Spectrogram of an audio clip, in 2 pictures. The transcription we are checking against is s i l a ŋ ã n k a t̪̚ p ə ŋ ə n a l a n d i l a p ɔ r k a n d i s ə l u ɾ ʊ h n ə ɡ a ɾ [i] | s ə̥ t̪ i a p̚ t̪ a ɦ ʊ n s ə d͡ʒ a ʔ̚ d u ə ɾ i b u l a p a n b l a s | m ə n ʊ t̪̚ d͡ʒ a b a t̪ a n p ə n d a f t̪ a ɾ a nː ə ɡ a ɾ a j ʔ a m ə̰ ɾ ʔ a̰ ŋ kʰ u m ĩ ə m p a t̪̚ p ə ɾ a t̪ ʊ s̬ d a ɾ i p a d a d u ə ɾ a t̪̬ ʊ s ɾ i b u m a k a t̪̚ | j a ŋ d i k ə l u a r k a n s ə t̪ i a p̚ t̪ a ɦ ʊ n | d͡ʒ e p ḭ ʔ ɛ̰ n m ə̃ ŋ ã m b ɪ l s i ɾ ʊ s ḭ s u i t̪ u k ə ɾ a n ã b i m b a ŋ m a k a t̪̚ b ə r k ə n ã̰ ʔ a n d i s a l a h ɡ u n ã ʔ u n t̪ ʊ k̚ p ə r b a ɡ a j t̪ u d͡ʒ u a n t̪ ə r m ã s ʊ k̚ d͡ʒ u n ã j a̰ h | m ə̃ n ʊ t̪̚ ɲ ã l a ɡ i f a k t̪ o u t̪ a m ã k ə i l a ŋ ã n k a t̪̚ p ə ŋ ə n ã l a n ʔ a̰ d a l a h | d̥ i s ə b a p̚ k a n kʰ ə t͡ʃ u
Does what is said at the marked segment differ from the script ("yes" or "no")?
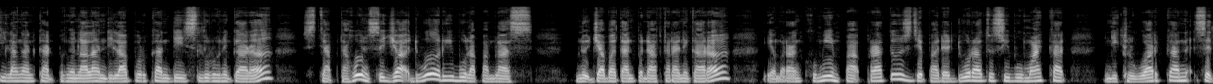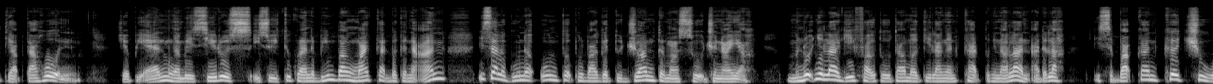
yes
